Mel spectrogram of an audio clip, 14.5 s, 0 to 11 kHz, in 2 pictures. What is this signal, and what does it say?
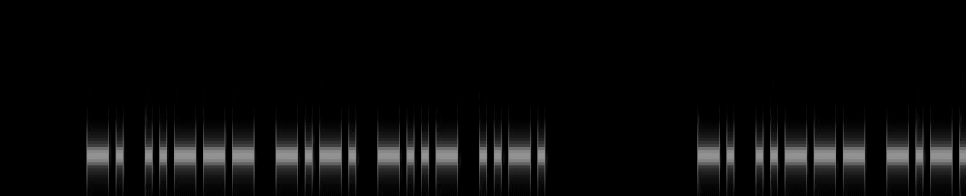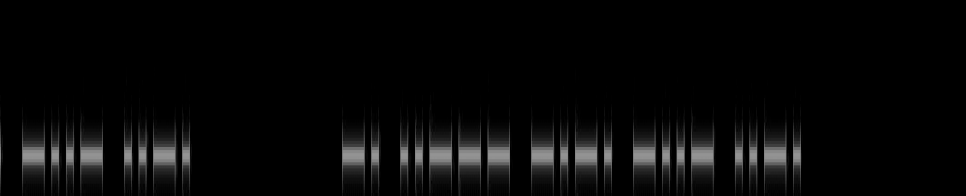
Morse code, heard as a keyed tone, about 22 wpm, 700 Hz. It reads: N2CXF N2CXF N2CXF
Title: USA Call Signs - 5 Characters - Repeated 3x - 22wpm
